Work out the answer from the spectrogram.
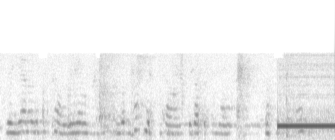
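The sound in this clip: Telephone line tones from a call to a company: a recorded voice speaks in Russian over the narrow phone line, then a loud, steady, single-pitched tone starts and holds unbroken to the end.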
